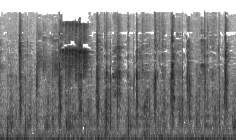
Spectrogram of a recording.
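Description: Close-miked wet chewing of spicy boneless chicken feet: rapid, irregular lip smacks and squelches, with a short airy hiss about a second in.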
